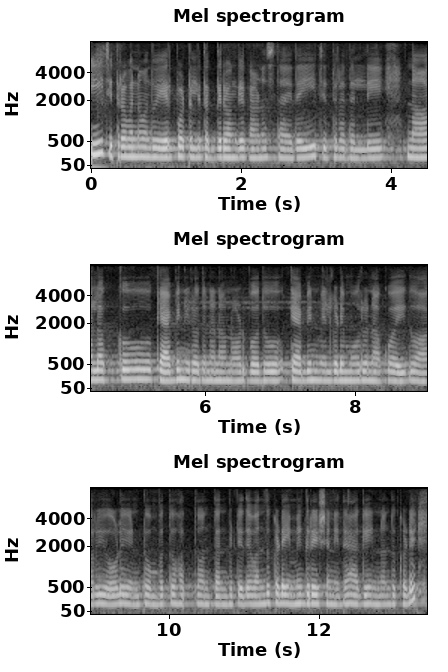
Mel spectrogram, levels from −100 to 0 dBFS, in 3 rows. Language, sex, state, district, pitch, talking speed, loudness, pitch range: Kannada, female, Karnataka, Shimoga, 170 Hz, 155 wpm, -26 LUFS, 165-175 Hz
